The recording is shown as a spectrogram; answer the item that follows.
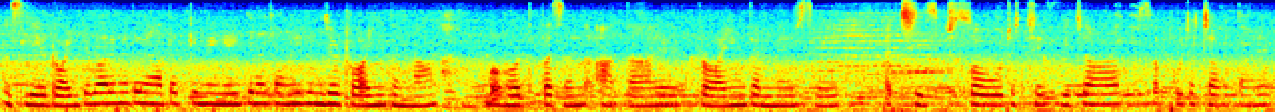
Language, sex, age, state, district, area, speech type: Hindi, female, 18-30, Madhya Pradesh, Harda, urban, spontaneous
